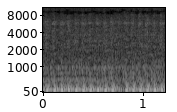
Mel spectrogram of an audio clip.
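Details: 2006 Suzuki DRZ400S single, bought cheap as an intermittent non-starter, now running while the idle speed is adjusted; even steady thump at low idle, evenly spaced pulses, no misses or rattle; normal idle.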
